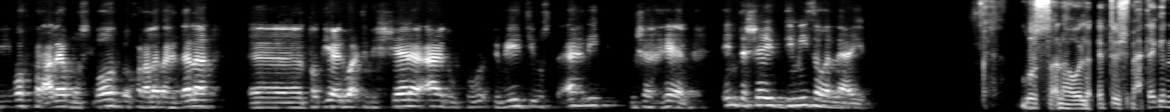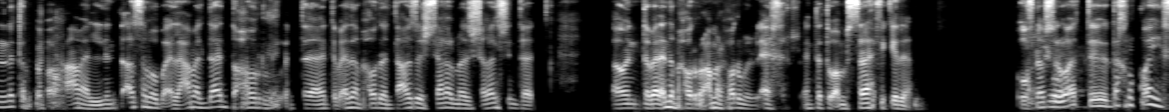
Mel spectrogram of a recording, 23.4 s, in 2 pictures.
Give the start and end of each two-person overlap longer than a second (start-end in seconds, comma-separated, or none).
none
